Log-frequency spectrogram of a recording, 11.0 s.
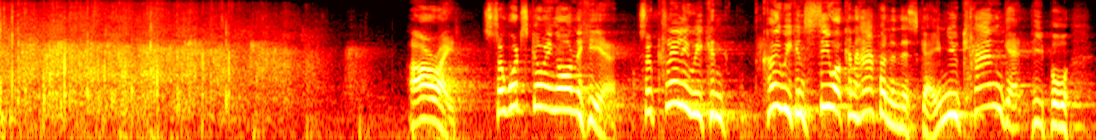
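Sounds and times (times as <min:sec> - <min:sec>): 
audience applause: 0:00.0 - 0:03.6
speech: 0:04.1 - 0:10.9.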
